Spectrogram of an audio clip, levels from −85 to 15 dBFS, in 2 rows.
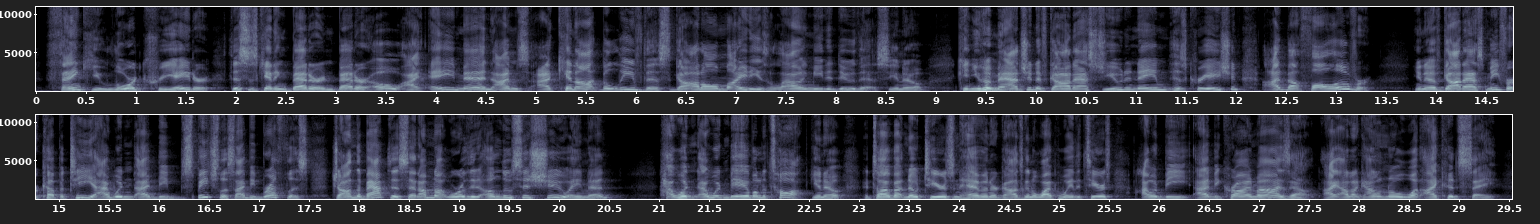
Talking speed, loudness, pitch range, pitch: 240 wpm, -24 LUFS, 170-210 Hz, 185 Hz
